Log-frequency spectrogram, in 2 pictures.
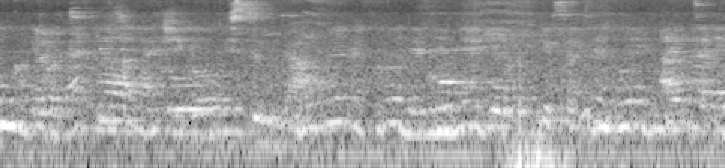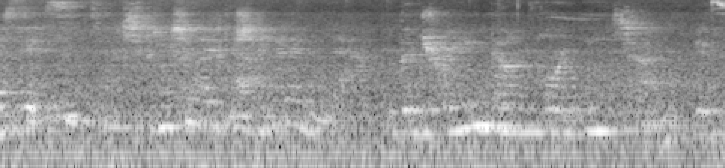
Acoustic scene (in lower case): subway station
